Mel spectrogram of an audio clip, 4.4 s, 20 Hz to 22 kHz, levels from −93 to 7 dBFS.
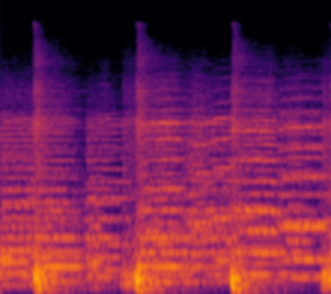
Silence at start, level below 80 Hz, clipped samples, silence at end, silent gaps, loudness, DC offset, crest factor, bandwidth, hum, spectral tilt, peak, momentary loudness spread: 0 s; -42 dBFS; under 0.1%; 0 s; none; -22 LUFS; under 0.1%; 20 dB; 16 kHz; none; -6.5 dB/octave; -2 dBFS; 10 LU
